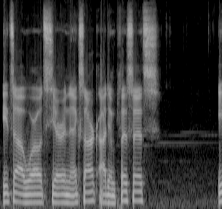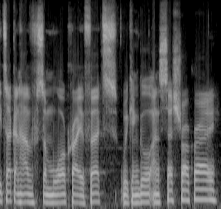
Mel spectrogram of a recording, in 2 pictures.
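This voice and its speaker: Casting: man from Nigeria, Nigerian-Canadian accent, lowish resonant voice, musing live streamer. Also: steady tone, takes it slowly, fairly bright tone, smooth. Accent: mix of Nigerian and Canadian. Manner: thinking aloud, musing and self-questioning. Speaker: game streamer. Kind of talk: live stream, casual chat while planning a game build.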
